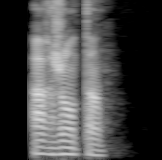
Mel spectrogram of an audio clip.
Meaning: 1. silvery 2. Argentine (from Argentina)
- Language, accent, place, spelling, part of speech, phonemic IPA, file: French, France, Lyon, argentin, adjective, /aʁ.ʒɑ̃.tɛ̃/, LL-Q150 (fra)-argentin.wav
